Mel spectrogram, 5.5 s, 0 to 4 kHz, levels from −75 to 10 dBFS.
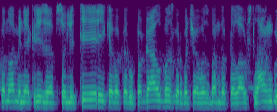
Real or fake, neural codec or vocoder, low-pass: real; none; 3.6 kHz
